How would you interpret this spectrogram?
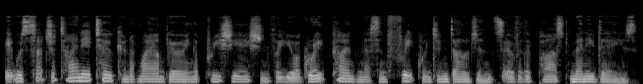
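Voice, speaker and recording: A man's voice: mid-range voice, fairly quick, no echo, close to an everyday voice. A male actor voices a menacing nobleman from a historical romance. He is pompous and mocking, addressing others in formal, insinuating phrases. The recording is close and dry. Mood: oily insinuation. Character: arrogant, menacing aristocratic English rake, smooth and mocking. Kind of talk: historical romance audiobook character dialogue.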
